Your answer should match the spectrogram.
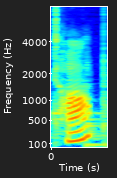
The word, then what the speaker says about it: taupe: soundtracks on Tidy to how do you sp pronounce this word t a u p e to top top top top what does that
